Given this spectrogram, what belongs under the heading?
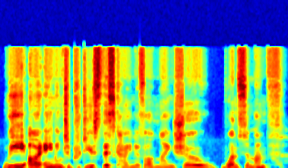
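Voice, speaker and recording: A woman's voice: medium pitch, measured pace, darkish tone, no room sound, clean studio sound. An American woman from the United States in her thirties, hosting a live-streamed history show from her home study in a chatty, friendly way with small fillers. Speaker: host.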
